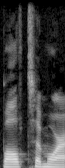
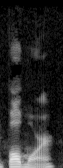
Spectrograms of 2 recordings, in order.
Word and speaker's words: Baltimore: We like I've just said Baltimore. I pronounce the T. But usually people just say Baltimore and they don't pronounce the Baltimore and you don't pronounce the T.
